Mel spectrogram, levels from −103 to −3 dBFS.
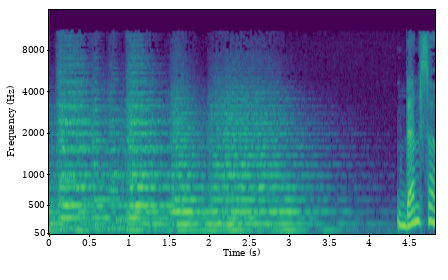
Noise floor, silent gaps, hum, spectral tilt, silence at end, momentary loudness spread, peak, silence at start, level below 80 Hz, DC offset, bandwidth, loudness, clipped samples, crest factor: -58 dBFS; none; none; -5 dB/octave; 0 s; 17 LU; -12 dBFS; 0 s; -54 dBFS; under 0.1%; 11.5 kHz; -29 LUFS; under 0.1%; 18 dB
